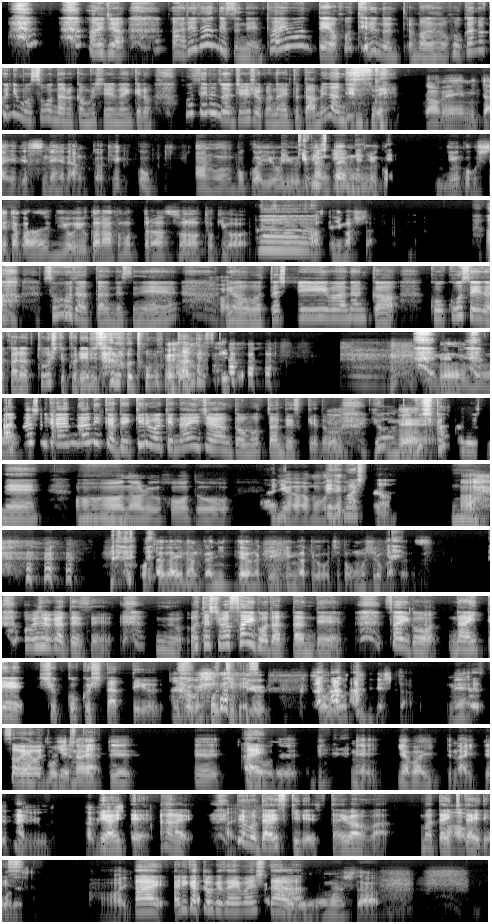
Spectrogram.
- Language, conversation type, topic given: Japanese, unstructured, 旅先で出会った人の中で、特に印象に残っている人はいますか？
- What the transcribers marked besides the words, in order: laugh; laughing while speaking: "ホテルの"; distorted speech; laughing while speaking: "駄目なんですね"; unintelligible speech; other background noise; laughing while speaking: "通してくれるだろうと思ったんですけど"; laugh; unintelligible speech; laugh; tapping; laugh; laugh; laughing while speaking: "外国人だいう"; chuckle; laugh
